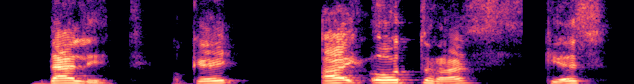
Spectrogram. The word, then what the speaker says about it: Dalet: ¿Cómo se pronuncia la letra Dalet? Poniendo la lengua por detrás de los dientes de la mandíbula superior. Dalet, ¿ok?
